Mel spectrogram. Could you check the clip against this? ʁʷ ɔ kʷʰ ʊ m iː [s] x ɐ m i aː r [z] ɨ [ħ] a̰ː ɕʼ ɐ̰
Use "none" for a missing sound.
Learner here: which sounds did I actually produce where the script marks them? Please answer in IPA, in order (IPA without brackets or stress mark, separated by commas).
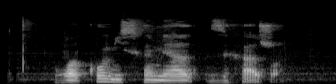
s, z, x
